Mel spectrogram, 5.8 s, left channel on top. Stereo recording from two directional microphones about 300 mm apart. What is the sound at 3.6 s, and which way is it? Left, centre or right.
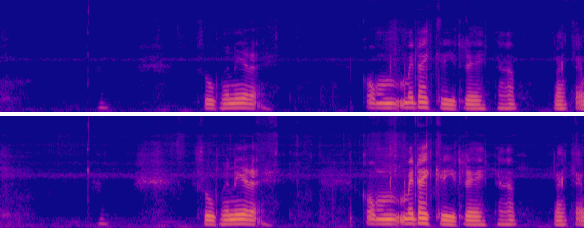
Speech, centre.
